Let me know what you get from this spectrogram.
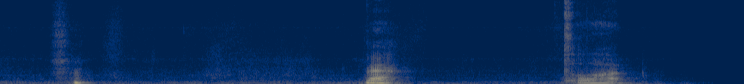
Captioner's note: laughs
